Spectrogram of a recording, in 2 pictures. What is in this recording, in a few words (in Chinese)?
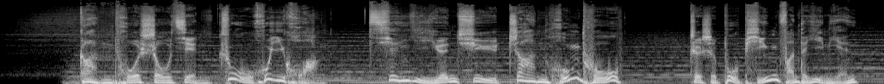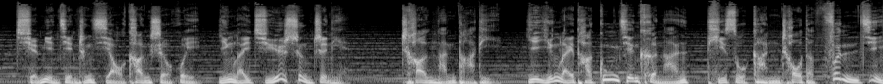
男 政府专题 大气浑厚; 南昌县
